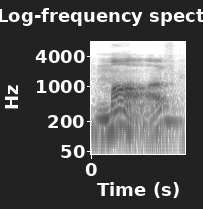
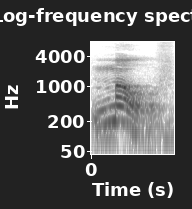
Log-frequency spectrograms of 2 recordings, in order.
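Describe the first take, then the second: First: The vowel does not rhyme with grove. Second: The vowel rhymes with grove. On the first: "most people say" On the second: "as in rhymes with grove"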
